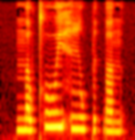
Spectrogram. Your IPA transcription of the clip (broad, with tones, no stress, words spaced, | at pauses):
n̪ɐ˨wt̪ʰuː˥jhiː˧w pɪ˨k̚ɐ˨n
